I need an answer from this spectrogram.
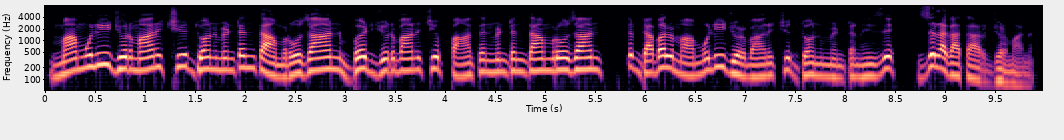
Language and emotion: Kashmiri, neutral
